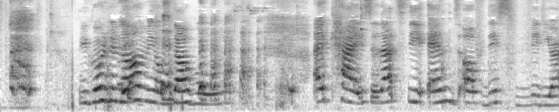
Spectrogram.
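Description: A young girl talks cheerfully, close by.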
